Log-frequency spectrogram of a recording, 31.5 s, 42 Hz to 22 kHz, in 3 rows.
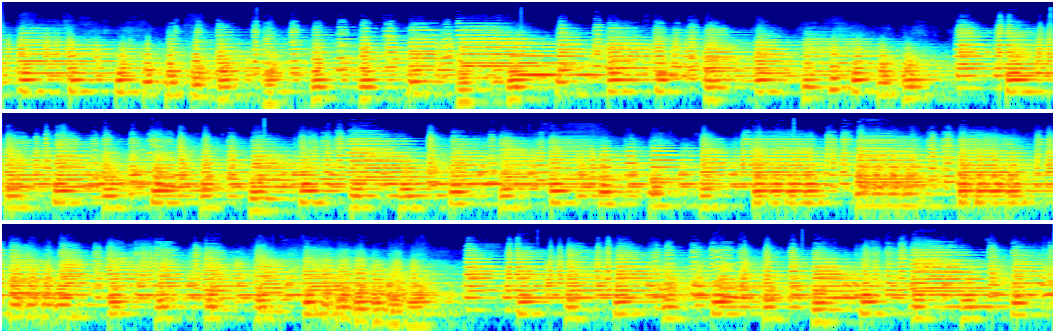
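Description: A Swiss brass band playing a folk piece together, with euphonium, French horns and flugelhorn; the music breaks off briefly between phrases about ten seconds in and again near 25 seconds.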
